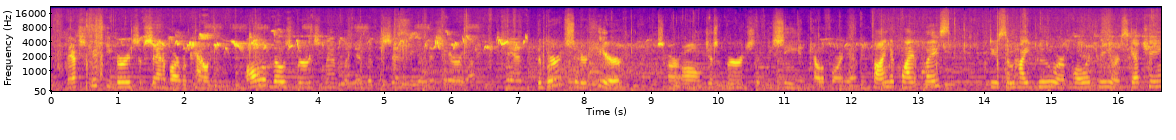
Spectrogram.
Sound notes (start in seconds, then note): 3.0 birds chirping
